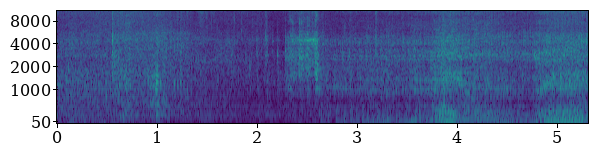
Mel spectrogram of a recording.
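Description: Motorcycle engine running at low speed under road and wind noise, its note swelling twice near the end.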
